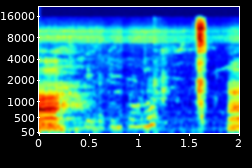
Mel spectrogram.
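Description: A man's voice holding a drawn-out syllable that trails off, then a quiet pause broken by one short sharp click about one and a half seconds in.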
